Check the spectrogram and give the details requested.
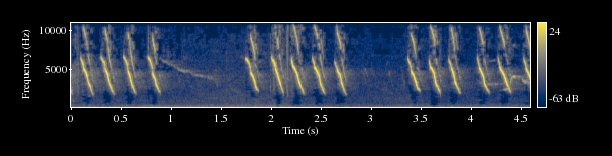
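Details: Female oriental magpie-robin calling to stimulate male birds: bursts of four or five sharp, high downward-sweeping notes in quick succession, separated by short pauses, plus one thin descending whistle.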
